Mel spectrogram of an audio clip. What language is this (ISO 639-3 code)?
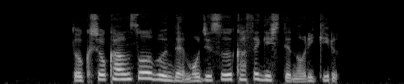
jpn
